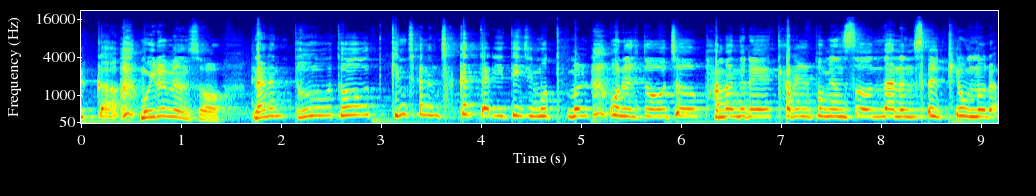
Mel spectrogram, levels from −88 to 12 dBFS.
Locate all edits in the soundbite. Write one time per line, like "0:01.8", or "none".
0:01.6

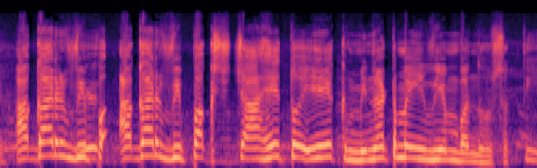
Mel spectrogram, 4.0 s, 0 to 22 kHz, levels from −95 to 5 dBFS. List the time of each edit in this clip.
none

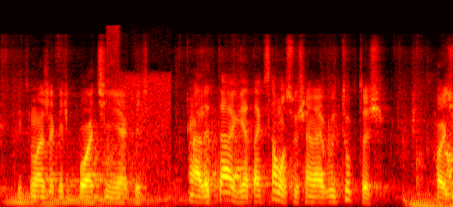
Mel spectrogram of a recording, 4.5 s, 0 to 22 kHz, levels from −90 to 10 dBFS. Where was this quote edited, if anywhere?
0:01.7

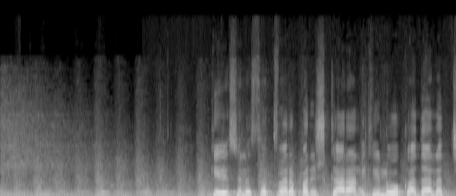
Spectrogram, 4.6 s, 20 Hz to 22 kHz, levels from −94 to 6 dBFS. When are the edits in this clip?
none

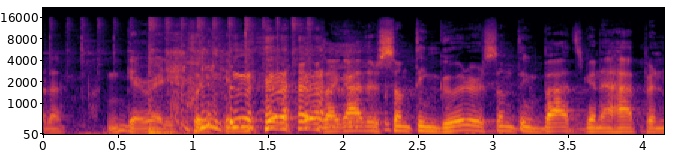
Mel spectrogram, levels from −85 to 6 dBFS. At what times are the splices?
0:01.9

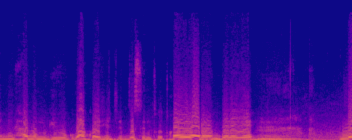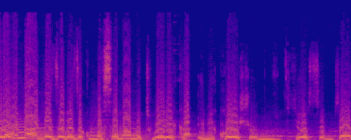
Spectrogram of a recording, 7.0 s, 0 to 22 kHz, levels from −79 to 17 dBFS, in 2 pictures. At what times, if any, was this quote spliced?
0:03.0

